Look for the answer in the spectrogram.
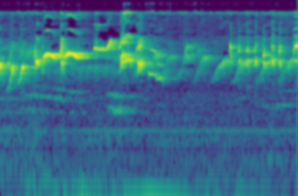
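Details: Lure song of Oriental white-eye, meant to make other white-eyes respond: dense, high, tumbling chirps and warbled twitters with slurred notes, a brief quieter pause midway, then more rising chirps.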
